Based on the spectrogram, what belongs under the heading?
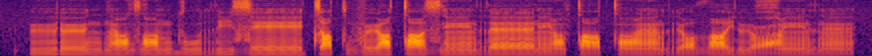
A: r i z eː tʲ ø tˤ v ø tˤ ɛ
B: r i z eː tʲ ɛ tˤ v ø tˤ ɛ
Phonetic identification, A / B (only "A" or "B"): B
